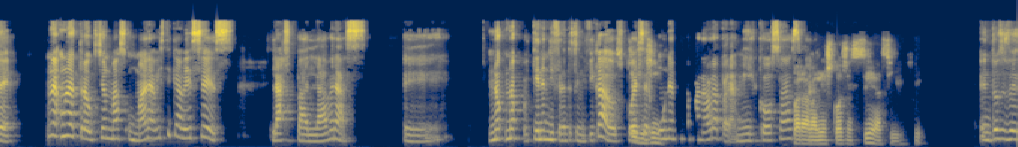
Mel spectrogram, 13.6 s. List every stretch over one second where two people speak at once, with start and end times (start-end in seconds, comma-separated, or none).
none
